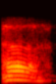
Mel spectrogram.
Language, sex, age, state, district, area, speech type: Maithili, male, 30-45, Bihar, Darbhanga, urban, conversation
